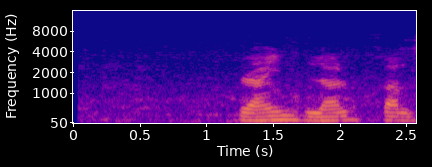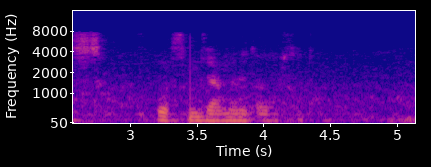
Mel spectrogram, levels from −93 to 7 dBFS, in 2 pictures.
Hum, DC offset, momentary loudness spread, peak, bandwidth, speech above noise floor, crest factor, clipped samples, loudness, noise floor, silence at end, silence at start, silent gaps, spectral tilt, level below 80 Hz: none; under 0.1%; 17 LU; -16 dBFS; 8 kHz; 27 dB; 20 dB; under 0.1%; -34 LUFS; -60 dBFS; 0 s; 0.25 s; none; -7 dB/octave; -62 dBFS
